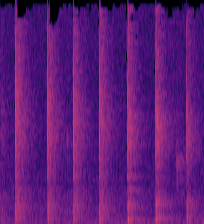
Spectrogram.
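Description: A fast, even run of faint clicks or taps, about six a second.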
